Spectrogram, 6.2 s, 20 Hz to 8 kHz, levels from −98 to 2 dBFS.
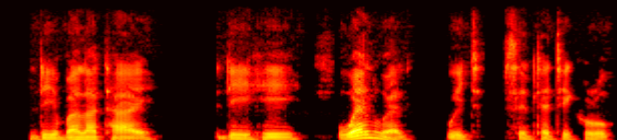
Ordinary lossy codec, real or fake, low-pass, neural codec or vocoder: none; real; none; none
